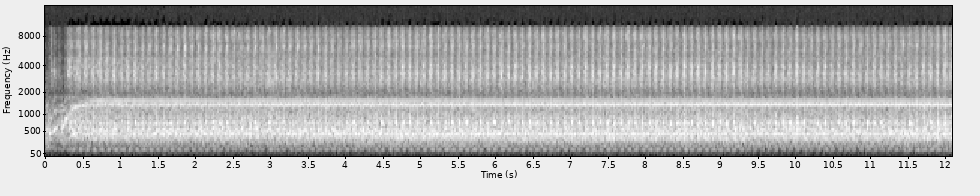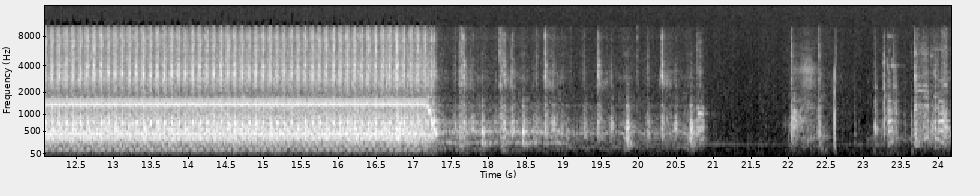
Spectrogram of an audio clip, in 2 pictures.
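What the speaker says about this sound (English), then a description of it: "when you begin sewing, the machine along with this presser foot will do all the work for you." A sewing machine with a buttonhole presser foot stitches a buttonhole, running as a loud steady whirring hum for a long stretch, then stopping, followed by scattered clicks and handling noises.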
